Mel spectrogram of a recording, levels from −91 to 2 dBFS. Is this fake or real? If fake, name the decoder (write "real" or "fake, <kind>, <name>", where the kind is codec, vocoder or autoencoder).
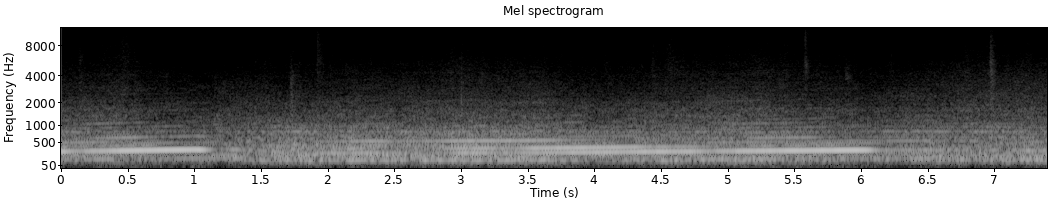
fake, autoencoder, DAC-VAE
